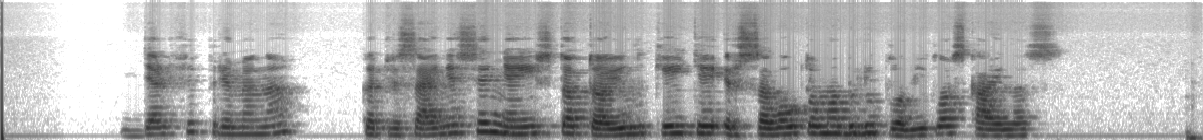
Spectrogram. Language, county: Lithuanian, Alytus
